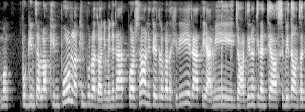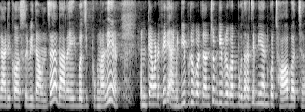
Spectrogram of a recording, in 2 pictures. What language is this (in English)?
Nepali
